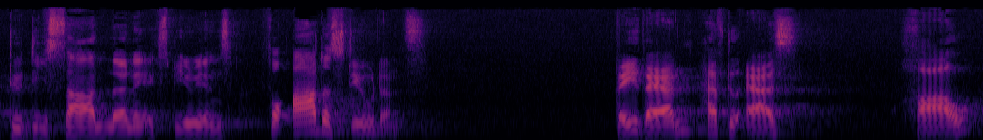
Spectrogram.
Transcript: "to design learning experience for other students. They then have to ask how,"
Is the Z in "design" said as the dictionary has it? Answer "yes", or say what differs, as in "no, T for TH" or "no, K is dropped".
no, S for Z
